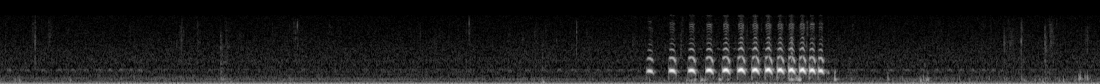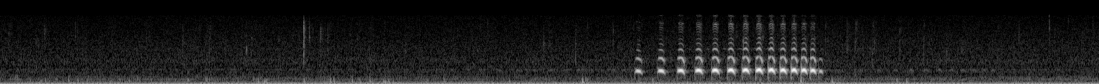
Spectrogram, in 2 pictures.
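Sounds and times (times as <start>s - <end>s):
western screech owl calling: 6.4s - 9.0s, 17.3s - 19.3s.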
